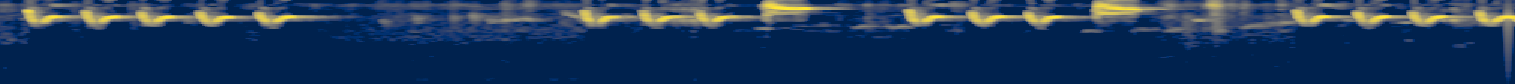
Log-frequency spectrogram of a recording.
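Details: Selendang biru bird in full vigorous song: groups of four or five sharp downslurred whistles repeated in quick bursts, separated by short pauses, with occasional high thin whistles between groups.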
